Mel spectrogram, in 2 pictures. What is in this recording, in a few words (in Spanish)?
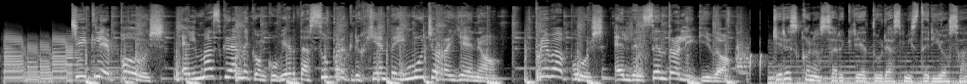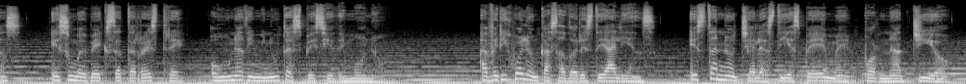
neutro, espanol neutro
